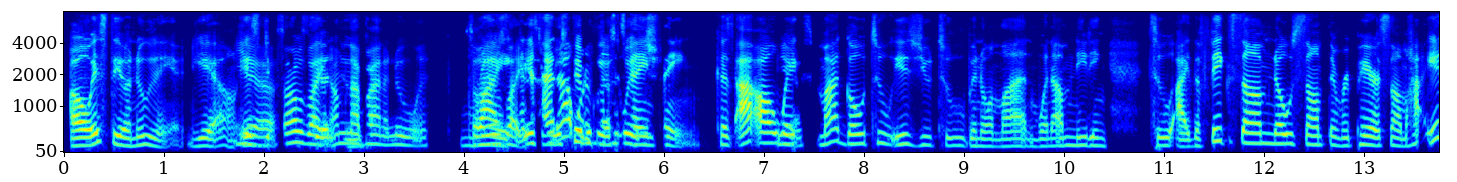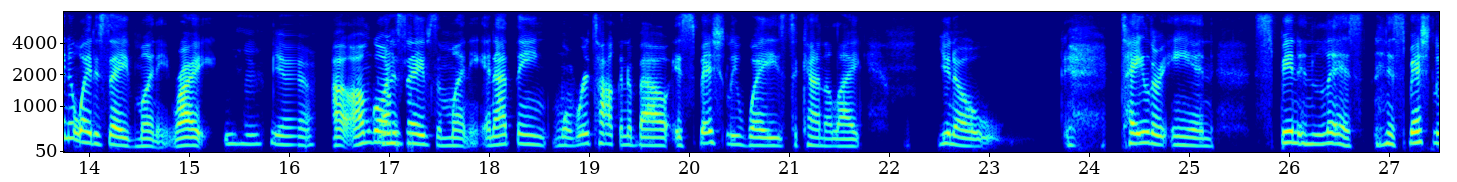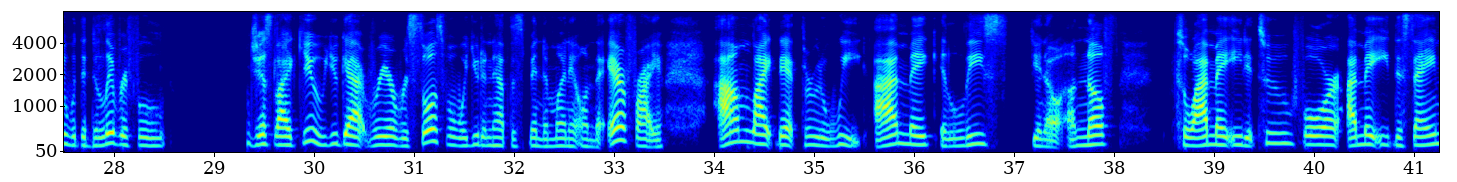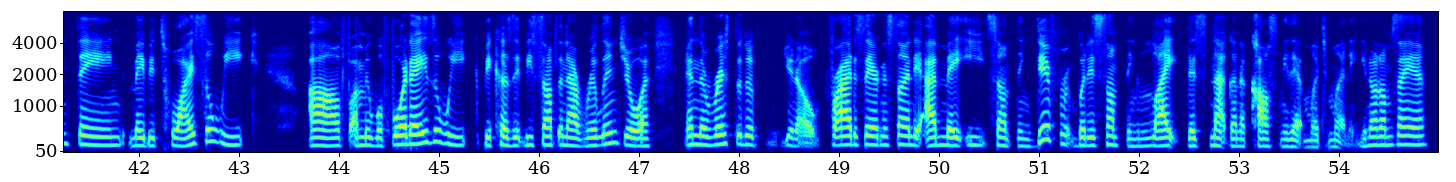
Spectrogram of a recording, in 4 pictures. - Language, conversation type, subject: English, unstructured, How has the rise of food delivery services impacted our eating habits and routines?
- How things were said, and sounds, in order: other background noise; exhale; throat clearing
